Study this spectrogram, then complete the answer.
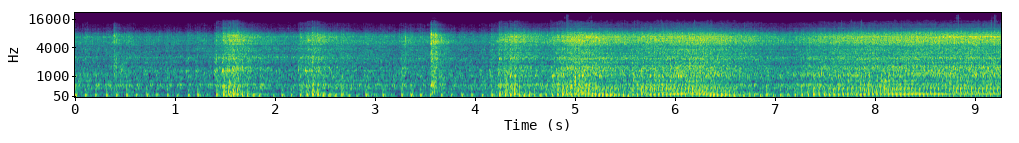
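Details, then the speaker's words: Cold start of a 1970 Honda CT90 Trail 90 small single with about 3,700 miles: coughs to life, then settles into a steady, even putter with quick regular exhaust pulses; a healthy, easy start. "And my hand here on the exhaust shows that this is cold, hasn't been started yet. Wouldn't be able to do this if it had. So let's start it up."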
